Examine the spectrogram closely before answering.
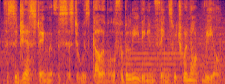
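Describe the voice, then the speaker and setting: Ancient haughty golem, extremely low, gravelly, swooping intonation, stiff formal delivery, over music. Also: male voice, sing-song, moderate pace, exaggerated voice. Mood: grudging, reflective. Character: ancient stone golem, grudging, dry and haughty. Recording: game music behind voice.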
